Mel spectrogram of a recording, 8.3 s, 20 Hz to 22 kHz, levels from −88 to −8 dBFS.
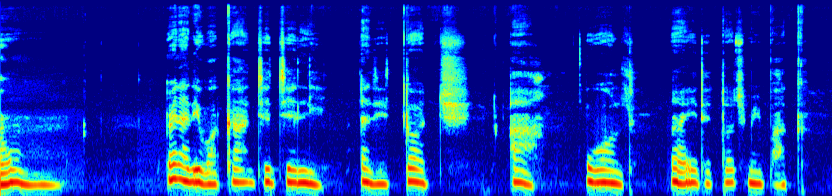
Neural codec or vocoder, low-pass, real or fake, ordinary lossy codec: none; 19.8 kHz; real; none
